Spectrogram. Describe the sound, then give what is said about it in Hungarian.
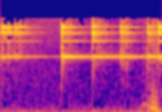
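Ajka crystal glass bell ringing on a table, with a bright, high tone that lingers between a few quick strikes, each strike adding a fresh shimmering chime. “Egy üvegcsengő az asztalon. Ajkai termék? Ajka kristály természetesen.”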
